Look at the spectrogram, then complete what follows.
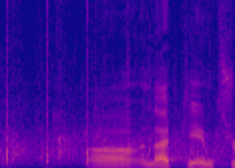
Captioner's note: applause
